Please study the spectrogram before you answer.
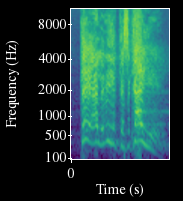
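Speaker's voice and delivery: put-on high, loud angry yell at the kid; parent yelling. Angry parent yelling at a noisy child to shut up. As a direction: shout him down like an exasperated parent. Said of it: "gritarles a nuestros hijos".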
